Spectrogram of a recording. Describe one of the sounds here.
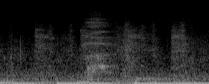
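A person clambers over a stone ledge.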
